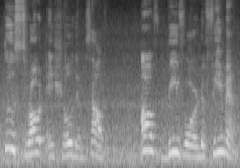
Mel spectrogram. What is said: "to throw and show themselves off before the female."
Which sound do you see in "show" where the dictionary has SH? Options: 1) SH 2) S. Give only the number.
1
